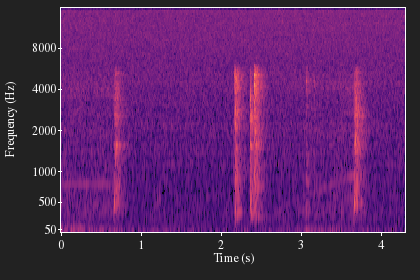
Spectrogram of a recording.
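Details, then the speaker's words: Elisa ICU ventilator 55-second system test with the Y connector blocked: five sharp mechanical clanks as the machine checks the inspiratory valve, expiratory valve and flow sensor. "System test duration is 55 seconds you will hear some clanging noises that is the machine checking the inspiratory valve the exper valve and the flow"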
